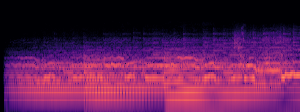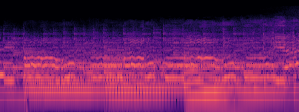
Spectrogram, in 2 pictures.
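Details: Instrumental music with a gliding theremin-like melody over sustained chords and guitar, held steady for the whole stretch with no animal voices.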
